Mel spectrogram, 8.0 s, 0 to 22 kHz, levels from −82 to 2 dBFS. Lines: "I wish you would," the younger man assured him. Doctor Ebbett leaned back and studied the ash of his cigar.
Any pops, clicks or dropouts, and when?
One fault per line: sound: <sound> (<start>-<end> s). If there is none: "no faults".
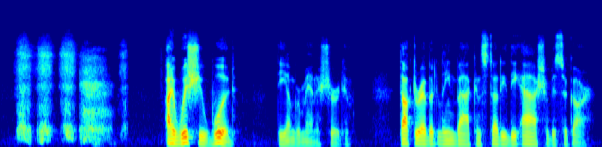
sound: sniff (0.2-1.7 s)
